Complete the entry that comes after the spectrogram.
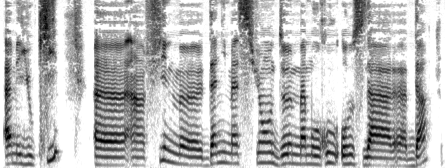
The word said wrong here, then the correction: Hosoda: Hosoda, euh, Osoda. Osoda. Hosoda. Oui, c'est de l'eau. Le, H est... mélangé de l'eau et le H est sonore, donc c'est Hosoda.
